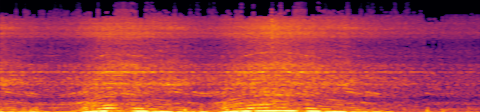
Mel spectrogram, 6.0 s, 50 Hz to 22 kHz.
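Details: 2005 Proton Savvy, about 157,000 km, nearly 7 years, two owners: revs rise and fall with an uneven low rumble and odd irregular beat underneath; unusual engine noise, cause unknown.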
